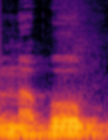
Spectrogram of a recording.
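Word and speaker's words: nabob: और तो ये जो इंग्लिश वर्जन है नवाब का, तो नबोब करके उन्हें प्रोनाउंस किया जाता है, क्योंकि बहुत ज़्यादा वो लूट करते थे।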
